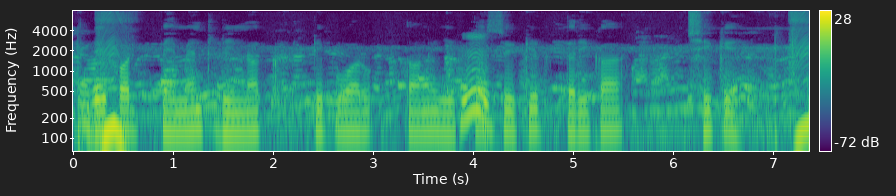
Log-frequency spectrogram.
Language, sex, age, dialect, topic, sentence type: Magahi, male, 18-24, Northeastern/Surjapuri, banking, statement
